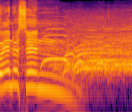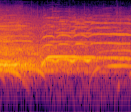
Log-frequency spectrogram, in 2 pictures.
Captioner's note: audience cheering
